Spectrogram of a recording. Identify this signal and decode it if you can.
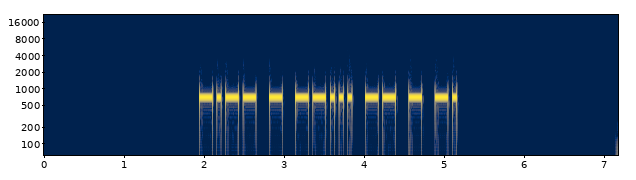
Morse code, heard as a keyed tone, about 22 wpm, 700 Hz. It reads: YT7MTN
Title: DXCC-100 Call Signs - 6 Characters - 22wpm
